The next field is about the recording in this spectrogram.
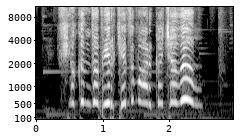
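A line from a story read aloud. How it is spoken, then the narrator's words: Shouted. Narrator (Turkish): diye bağırdı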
